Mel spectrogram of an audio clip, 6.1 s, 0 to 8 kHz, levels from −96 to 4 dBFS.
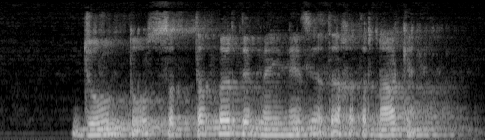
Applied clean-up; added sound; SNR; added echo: none; none; none; reverberation time 1.7 s.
